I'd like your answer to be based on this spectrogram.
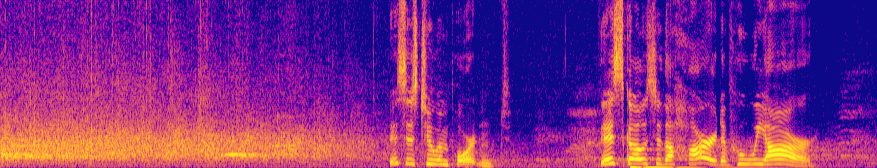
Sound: applause

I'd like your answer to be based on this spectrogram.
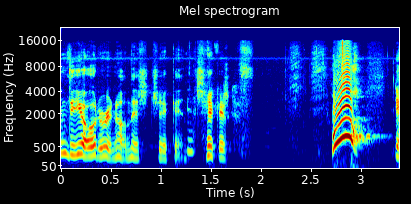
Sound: sniffs

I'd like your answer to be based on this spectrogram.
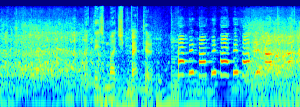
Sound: honking

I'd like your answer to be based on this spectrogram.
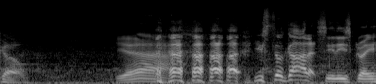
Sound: laughing

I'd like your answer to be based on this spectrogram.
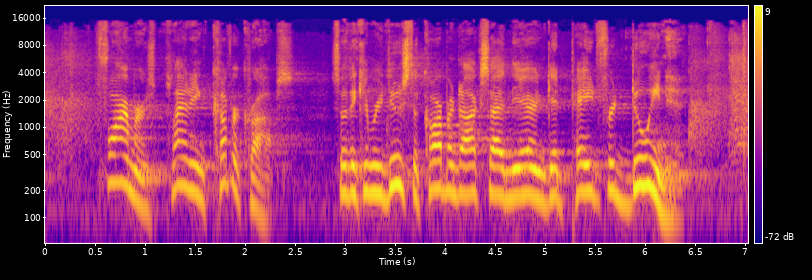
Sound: applause

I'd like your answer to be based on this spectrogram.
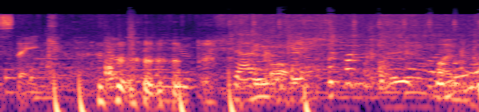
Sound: laughs

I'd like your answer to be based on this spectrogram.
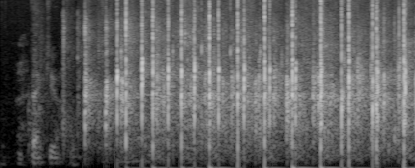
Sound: applause

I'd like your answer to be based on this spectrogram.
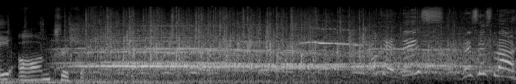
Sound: applause

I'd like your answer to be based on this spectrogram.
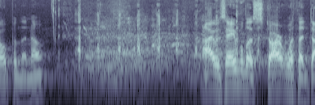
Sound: laughter

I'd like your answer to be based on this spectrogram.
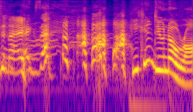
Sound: laughter

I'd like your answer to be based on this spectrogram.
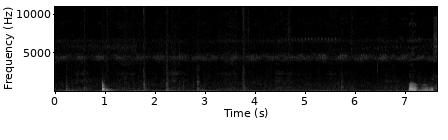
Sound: A Light Fixture Surrounded By Flying Mosquito's

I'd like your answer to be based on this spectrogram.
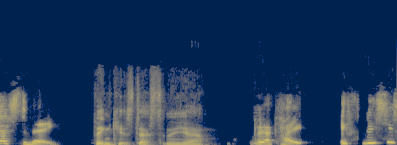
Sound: male Voice

